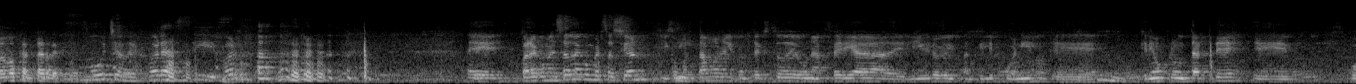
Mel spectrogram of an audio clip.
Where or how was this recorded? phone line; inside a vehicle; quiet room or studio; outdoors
outdoors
